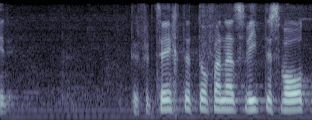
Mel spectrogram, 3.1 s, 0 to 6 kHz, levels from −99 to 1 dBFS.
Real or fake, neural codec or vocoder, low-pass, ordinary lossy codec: real; none; 5.4 kHz; none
